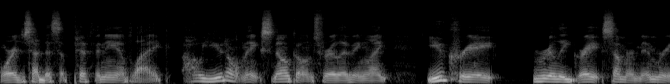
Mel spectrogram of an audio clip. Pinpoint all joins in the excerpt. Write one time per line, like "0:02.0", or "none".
none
